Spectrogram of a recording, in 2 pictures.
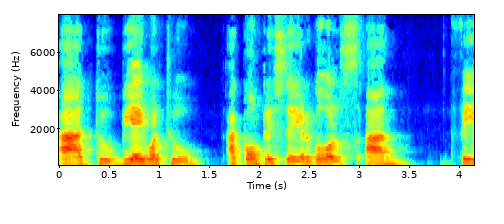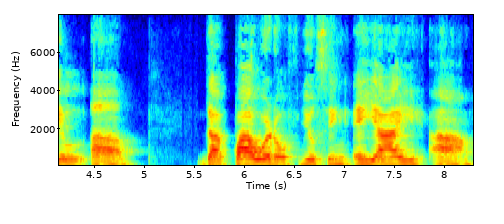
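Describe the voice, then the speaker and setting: This voice has a Peruvian accent and a bright, sharp tone. It moves at a very slow pace with monotone, flat intonation. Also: woman, medium pitch for a woman. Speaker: AI consultant and speaker. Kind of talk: interview answer.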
